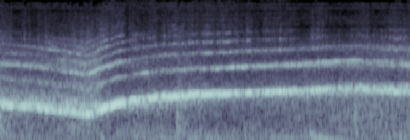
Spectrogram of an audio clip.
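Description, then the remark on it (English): A loud ambulance siren wails continuously, its pitch dipping and then slowly rising again with strong harmonics as it passes, with faint traffic rumble underneath. “Wait for Mr. Ambulance to go by there.”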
